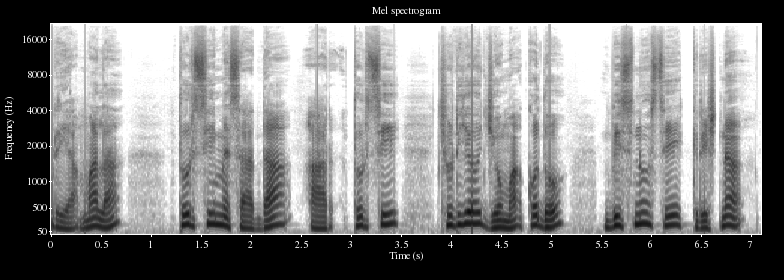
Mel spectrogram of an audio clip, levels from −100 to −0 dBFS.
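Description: Speech, with a regular click about every 0.77 s from 0.33 s to 6.52 s, around ten in all. These are likely clock drift buffer slips, each dropping or repeating a few dozen samples from roughly 0.1% clock mismatch.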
